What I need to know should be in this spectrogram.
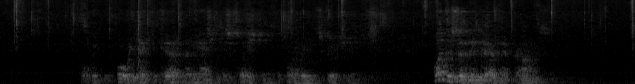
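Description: A man speaks calmly from a lectern in a room with some echo.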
